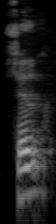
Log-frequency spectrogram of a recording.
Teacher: when you make the Danish soft D sound, the tip of your tongue touches the back of your lower teeth.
